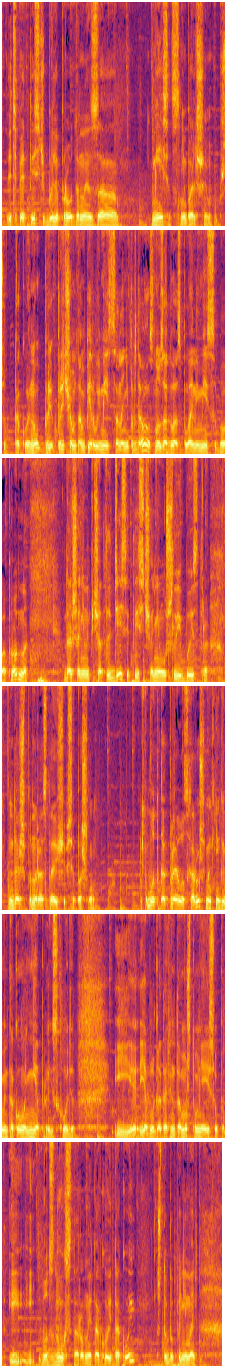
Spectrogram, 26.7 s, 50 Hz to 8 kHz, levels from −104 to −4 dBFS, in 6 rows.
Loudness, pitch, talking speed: -10 LUFS, 125 Hz, 160 wpm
